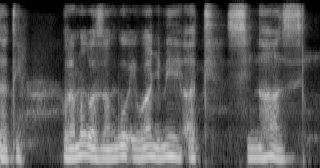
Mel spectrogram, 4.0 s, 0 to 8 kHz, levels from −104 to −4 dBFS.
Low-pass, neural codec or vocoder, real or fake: 7.2 kHz; autoencoder, 48 kHz, 32 numbers a frame, DAC-VAE, trained on Japanese speech; fake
